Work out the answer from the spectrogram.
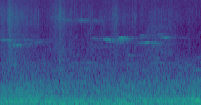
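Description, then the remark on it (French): Birds give thin, high whistling calls, a few short chirps drifting over a steady low outdoor rumble, with no one speaking; the birds are starting to wake up as if it were already spring. “Le bruit, les oiseaux... Maintenant, ils commencent à se réveiller déjà.”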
